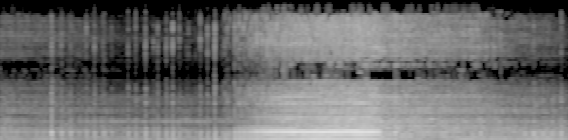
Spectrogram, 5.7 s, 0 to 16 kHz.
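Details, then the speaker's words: Honda Express 2 scooter, 60cc big bore two-stroke, after tuning, now reaching 35 mph: throttle blip sweeps smoothly to a high buzzing rev and back with no stumble; no longer bogs as before. "It's no longer bogging down, which was the main issue."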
